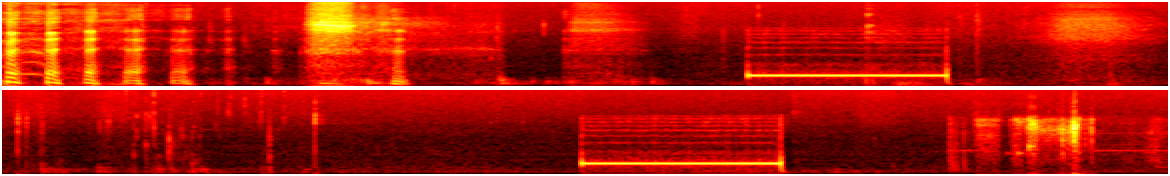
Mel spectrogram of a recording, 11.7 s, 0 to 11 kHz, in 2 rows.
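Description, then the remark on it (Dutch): A telephone ringback tone sounds twice, each a steady one-second hum separated by a long pause, loud and clear, after a stretch of clicks and handling noises with no talking, as a call is placed by pressing the call button. “Bel knop. Telefoon 055 ja”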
